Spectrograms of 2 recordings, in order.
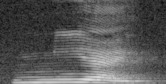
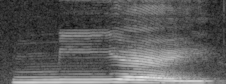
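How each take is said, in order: First: The word is said at a medium speed. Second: The word is said slowly with sounds separated. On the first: "progressively say it faster" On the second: "split the sounds out"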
